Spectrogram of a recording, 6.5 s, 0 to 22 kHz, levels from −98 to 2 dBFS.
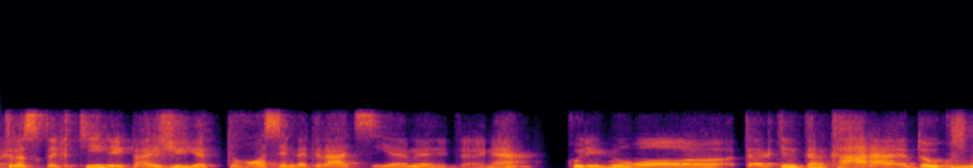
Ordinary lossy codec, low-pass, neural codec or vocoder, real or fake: Opus, 32 kbps; 7.2 kHz; codec, 16 kHz, 0.5 kbps, X-Codec, HuBERT features, trained on balanced general audio; fake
